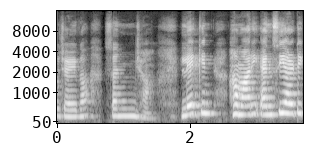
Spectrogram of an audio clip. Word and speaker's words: संज्ञा: उस हिसाब से इसका जो उच्चारण स्थान होगा वो क्या हो जाएगा? संज्ञा।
